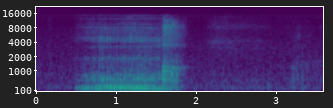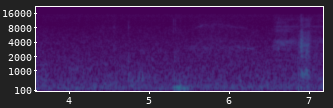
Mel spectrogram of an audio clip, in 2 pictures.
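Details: Snoring from a person.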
